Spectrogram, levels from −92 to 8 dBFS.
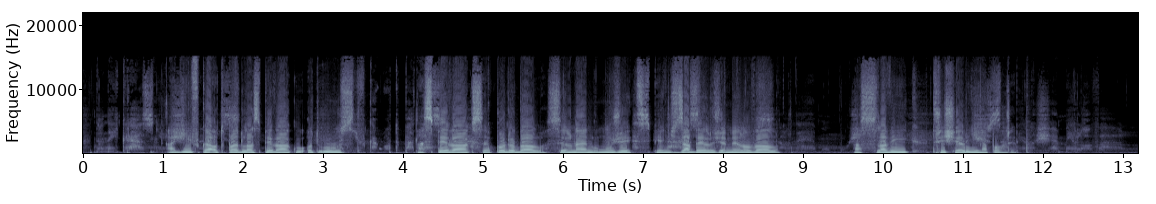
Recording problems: distortion; heavy; 11% of the sound clipped

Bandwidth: 15 kHz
